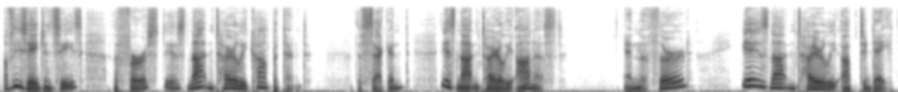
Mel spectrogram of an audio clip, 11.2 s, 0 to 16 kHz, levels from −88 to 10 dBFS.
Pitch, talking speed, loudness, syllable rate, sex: 145 Hz, 130 wpm, -19 LUFS, 4.8 syllables/s, male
